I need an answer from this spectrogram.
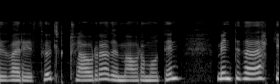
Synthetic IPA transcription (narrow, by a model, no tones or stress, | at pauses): ɪðvaːjɾɪðfʏt̪l̥t̪kʰlaːwɾaðʏmaːwɾamoːwt̪ɪnmɪnt̪ɪθaðɛhcɪ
